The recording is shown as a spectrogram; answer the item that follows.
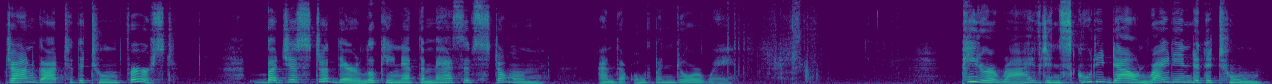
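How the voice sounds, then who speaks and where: Unhurried woman narrating an audiobook. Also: medium pitch, lively intonation, fairly bright tone. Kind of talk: dramatic scripted story narration.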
